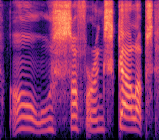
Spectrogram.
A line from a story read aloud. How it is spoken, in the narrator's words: moaned Hiccup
